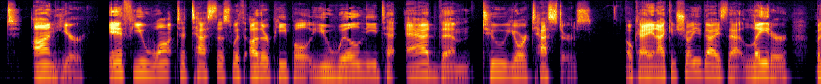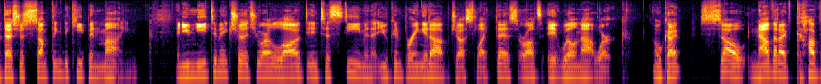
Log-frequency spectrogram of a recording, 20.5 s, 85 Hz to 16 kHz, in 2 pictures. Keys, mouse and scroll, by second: 1.5 click, 7.8 click, 12.8 click, 20.3 click.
